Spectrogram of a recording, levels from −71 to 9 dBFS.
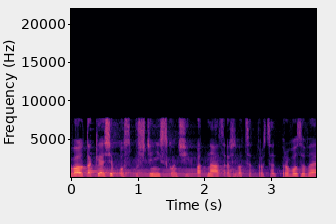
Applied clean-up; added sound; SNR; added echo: none; Bowed string instrument + Wind instrument, woodwind instrument; 14 dB; none.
